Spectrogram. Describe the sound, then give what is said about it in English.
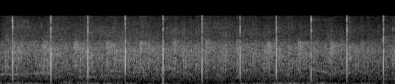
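A church audience applauds a young woman as she comes up to the front, with loud, sharp claps landing on a regular beat about three times a second over a dense wash of scattered clapping. No one speaks. “Y'all give her a hand clap as she comes.”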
